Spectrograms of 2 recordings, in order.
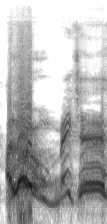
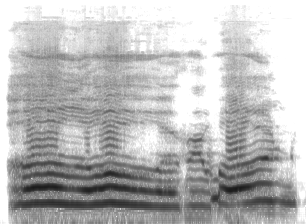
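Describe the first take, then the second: First: It is said in a pirate voice. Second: It is said in a deep voice.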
